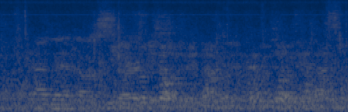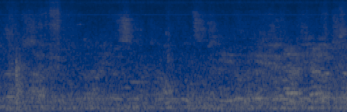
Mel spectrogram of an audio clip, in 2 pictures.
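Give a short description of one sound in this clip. Many men and women talk over one another in a crowded room, a busy murmur of voices.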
